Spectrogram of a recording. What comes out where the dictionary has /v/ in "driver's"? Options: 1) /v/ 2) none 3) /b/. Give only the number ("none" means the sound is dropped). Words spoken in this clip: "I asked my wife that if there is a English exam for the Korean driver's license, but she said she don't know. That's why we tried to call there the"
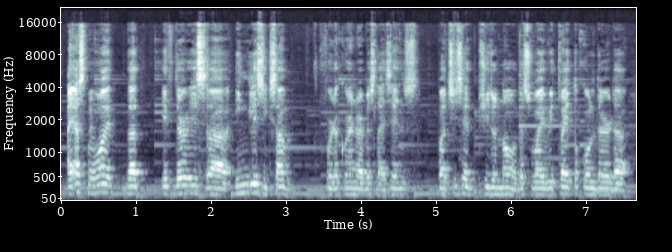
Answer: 3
